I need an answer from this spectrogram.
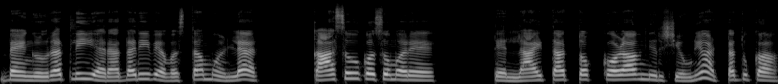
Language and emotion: Goan Konkani, sad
